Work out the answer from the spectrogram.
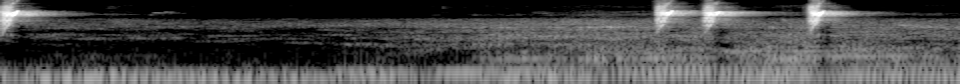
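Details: Kolibri ninja, or Van Hasselt's sunbird, calling with piercing high notes. One sharp chip opens the clip, then a quiet gap, then three more thin chips in quick succession, over faint low rumble.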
